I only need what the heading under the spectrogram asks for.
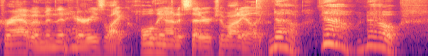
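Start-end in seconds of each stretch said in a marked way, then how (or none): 2.7-4.0 high, far-off, anguished scream. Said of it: "Harry screams".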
